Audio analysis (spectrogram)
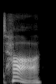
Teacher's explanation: Make that shape with your hand. So for the first tone, ta, trace a flat, level line in the air.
